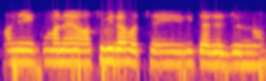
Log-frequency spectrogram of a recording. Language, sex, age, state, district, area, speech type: Bengali, female, 30-45, West Bengal, Murshidabad, rural, conversation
